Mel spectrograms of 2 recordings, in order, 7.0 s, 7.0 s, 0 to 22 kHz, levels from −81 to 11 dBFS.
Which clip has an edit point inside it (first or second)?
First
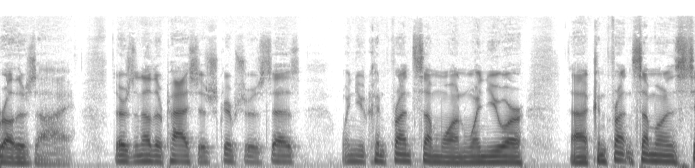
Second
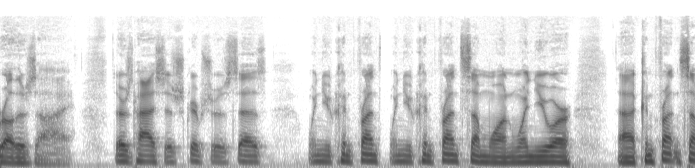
second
